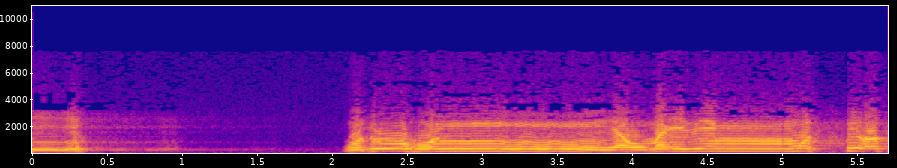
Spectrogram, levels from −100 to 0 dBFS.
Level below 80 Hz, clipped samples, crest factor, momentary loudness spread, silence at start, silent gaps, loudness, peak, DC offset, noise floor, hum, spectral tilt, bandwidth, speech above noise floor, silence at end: -66 dBFS; under 0.1%; 14 dB; 6 LU; 0 s; none; -15 LUFS; -2 dBFS; under 0.1%; -63 dBFS; none; -9 dB/octave; 4.3 kHz; 49 dB; 0 s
